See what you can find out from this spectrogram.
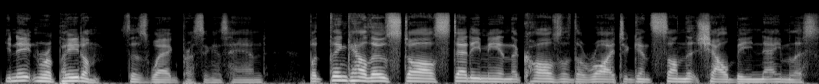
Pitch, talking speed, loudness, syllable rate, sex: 125 Hz, 205 wpm, -18 LUFS, 4.8 syllables/s, male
